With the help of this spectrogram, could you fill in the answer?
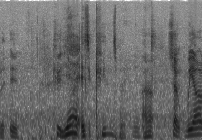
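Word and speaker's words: Kuenssberg: How do you actually pronounce her surname? Because I've never really. I've seen it written so often. Koonsberg.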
